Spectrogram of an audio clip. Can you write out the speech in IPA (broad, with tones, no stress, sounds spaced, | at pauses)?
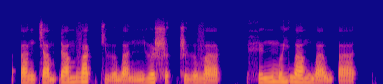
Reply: ʔ a˨˩ ŋ c a˨˩ m ɗ a˧˥ m v a˦˥ k̚ c ɨ˨˩˨ ə̯ w a˨˩˨ n ɲ ɨ˧˥ ə̯ ʂ ə˨˩ k̚ ʂ ɨ˨˩˦ ə̯ v a˨˩ k̚ | h e˧˥ ŋ m ə˧˥ j w a˧ m w a˨˩˨ w ʔ a˨˩ t̚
